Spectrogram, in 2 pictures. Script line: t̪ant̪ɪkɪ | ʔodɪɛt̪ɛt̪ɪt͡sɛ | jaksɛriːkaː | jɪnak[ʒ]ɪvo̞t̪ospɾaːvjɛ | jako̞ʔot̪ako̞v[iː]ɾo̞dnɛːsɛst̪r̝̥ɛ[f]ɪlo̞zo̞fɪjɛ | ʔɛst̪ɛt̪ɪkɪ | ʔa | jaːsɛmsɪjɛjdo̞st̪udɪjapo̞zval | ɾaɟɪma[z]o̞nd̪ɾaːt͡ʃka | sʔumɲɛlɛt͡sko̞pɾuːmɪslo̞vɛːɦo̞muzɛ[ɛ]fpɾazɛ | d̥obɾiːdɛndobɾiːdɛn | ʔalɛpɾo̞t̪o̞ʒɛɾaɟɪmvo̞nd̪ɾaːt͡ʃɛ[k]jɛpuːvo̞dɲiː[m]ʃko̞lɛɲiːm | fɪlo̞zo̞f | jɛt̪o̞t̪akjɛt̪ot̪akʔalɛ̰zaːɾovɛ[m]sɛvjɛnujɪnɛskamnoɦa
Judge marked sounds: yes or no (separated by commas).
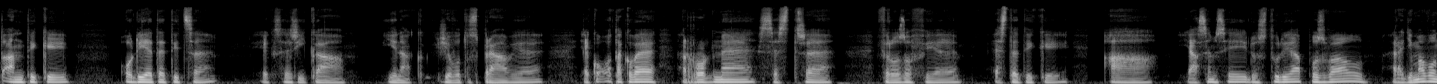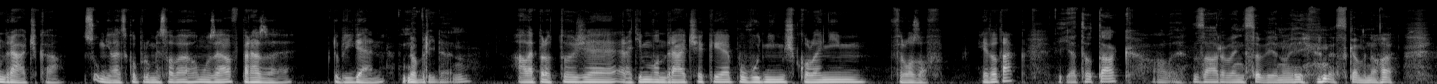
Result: yes, no, yes, no, no, yes, yes, no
